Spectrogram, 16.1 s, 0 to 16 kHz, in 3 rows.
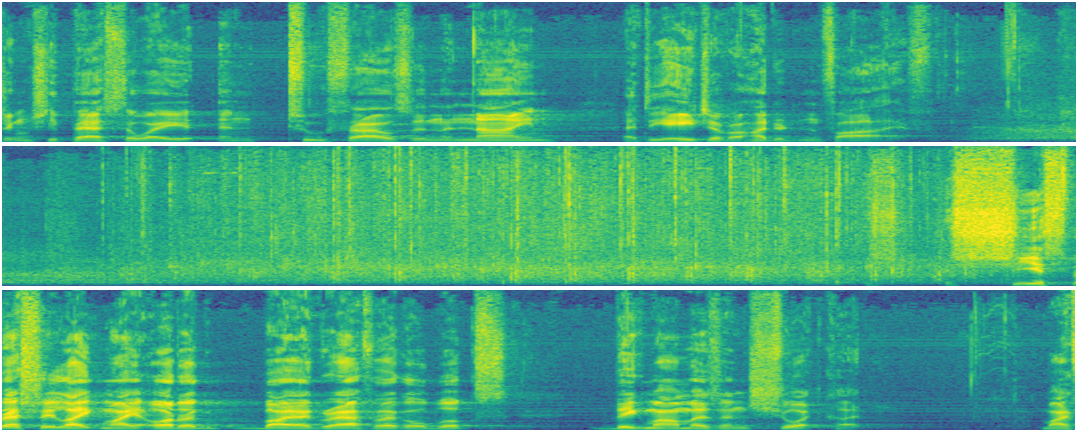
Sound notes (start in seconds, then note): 7.1 applause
